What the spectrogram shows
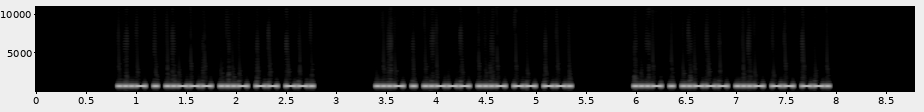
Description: Morse code, heard as a keyed tone, about 40 wpm, 700 Hz. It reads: VE2VMG VE2VMG VE2VMG
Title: DXCC-100 Call Signs - 6 Characters - Repeated 3x - 40wpm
